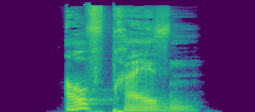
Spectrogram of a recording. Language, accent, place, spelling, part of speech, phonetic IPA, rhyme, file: German, Germany, Berlin, Aufpreisen, noun, [ˈaʊ̯fˌpʁaɪ̯zn̩], -aʊ̯fpʁaɪ̯zn̩, De-Aufpreisen.ogg
- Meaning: dative plural of Aufpreis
